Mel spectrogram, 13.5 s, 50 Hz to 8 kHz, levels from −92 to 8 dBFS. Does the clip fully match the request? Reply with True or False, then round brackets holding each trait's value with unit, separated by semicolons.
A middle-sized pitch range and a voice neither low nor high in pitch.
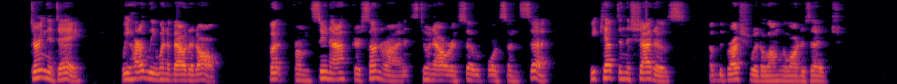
True (4.7 semitones; 155 Hz)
